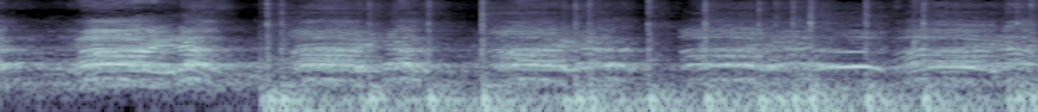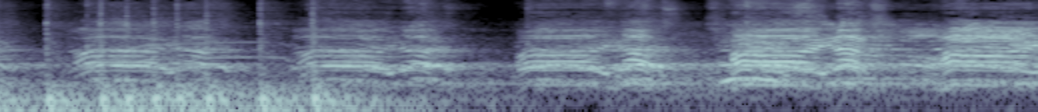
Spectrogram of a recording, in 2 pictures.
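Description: Concert crowd chanting and shouting in a repeated rhythm. From about a second in until near the end, a loud deep rumble from the band's amplified stage gear sits under the chant.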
